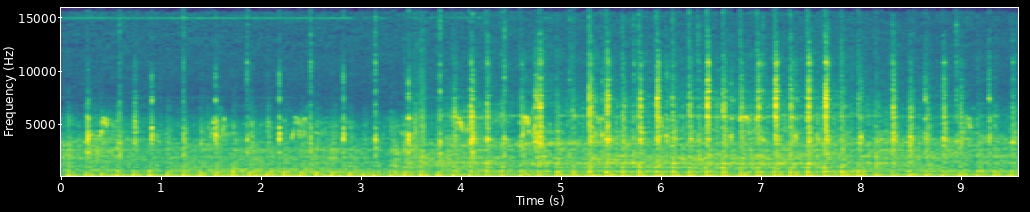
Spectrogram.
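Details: Honda Lead 90 scooter engine running: sharp ticking knocks about three a second, somewhat uneven, over a busy idle; engine knock, source unknown.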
